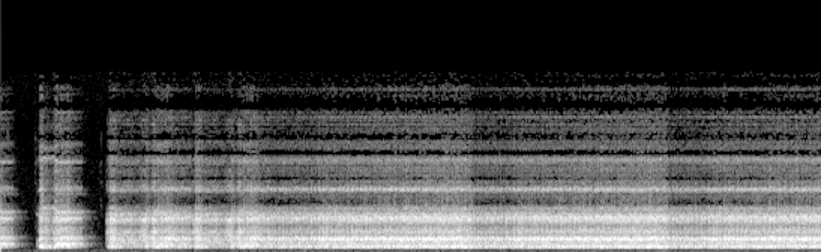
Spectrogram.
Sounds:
Car

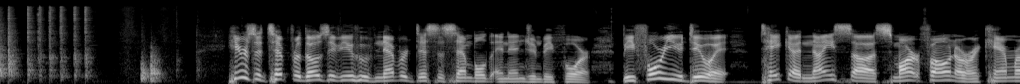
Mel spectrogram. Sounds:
Speech

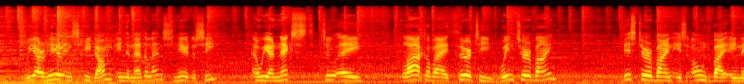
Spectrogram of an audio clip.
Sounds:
Wind noise (microphone), Music, Speech

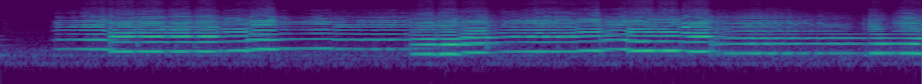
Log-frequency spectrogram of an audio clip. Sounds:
fiddle, Musical instrument, Music

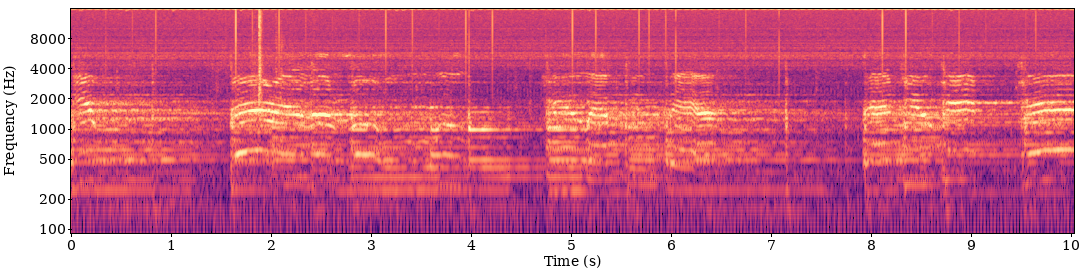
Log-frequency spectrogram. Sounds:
Music

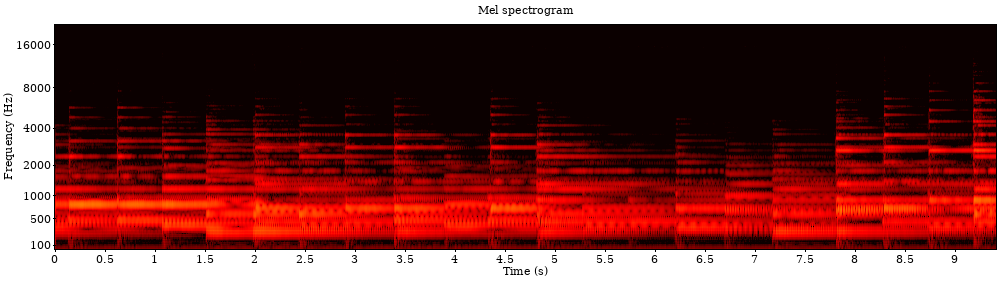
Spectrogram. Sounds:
Music

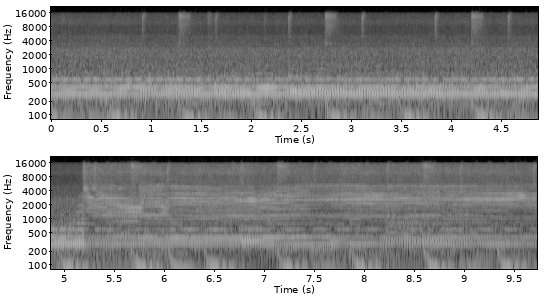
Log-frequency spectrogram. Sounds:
planing timber

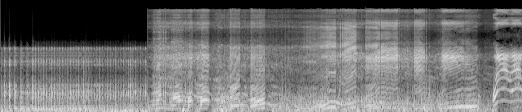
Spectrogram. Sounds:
Speech, Vehicle, Motor vehicle (road), Motorcycle

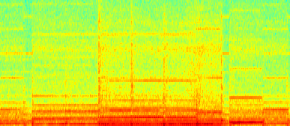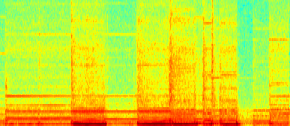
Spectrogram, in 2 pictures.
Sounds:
Printer, Music

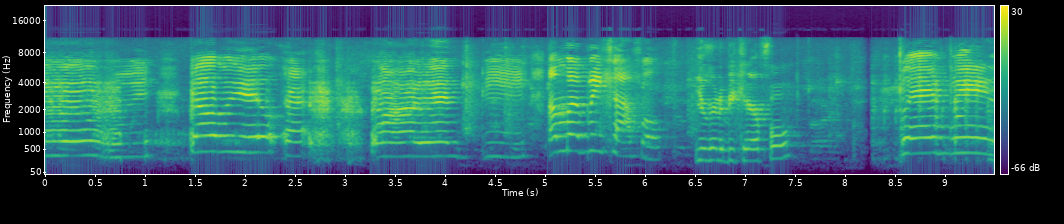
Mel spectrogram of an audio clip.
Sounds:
Child singing, Speech

